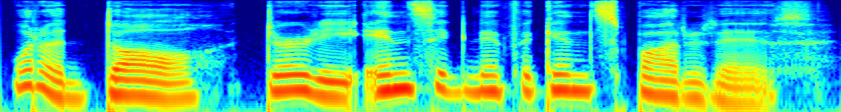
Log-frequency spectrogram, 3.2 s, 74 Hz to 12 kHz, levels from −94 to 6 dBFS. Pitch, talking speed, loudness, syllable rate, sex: 175 Hz, 150 wpm, -16 LUFS, 4.6 syllables/s, female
